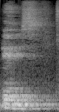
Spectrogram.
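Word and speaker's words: Pteris: में टेरिस कहते हैं लिखते हैं पटेरी पी क्या है साइलेंट है हम पढ़ते हैं टेस अब हम लोगों को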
